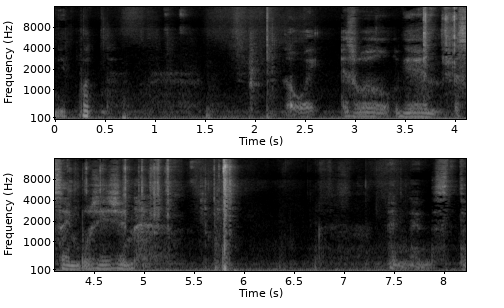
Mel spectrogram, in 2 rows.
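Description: Small plastic and metal parts of a Mini 4WD model car being handled and fitted by hand, with scattered light clicks and a single sharp click a little before the six-second mark. An indistinct man's voice is heard in the middle.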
